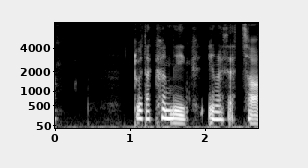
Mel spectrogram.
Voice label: "cynnig", Welsh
